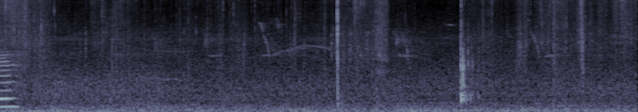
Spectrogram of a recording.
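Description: Two sharp snips about a second apart, from small scissors cutting green beans off a bush bean plant, over a faint steady outdoor background.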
